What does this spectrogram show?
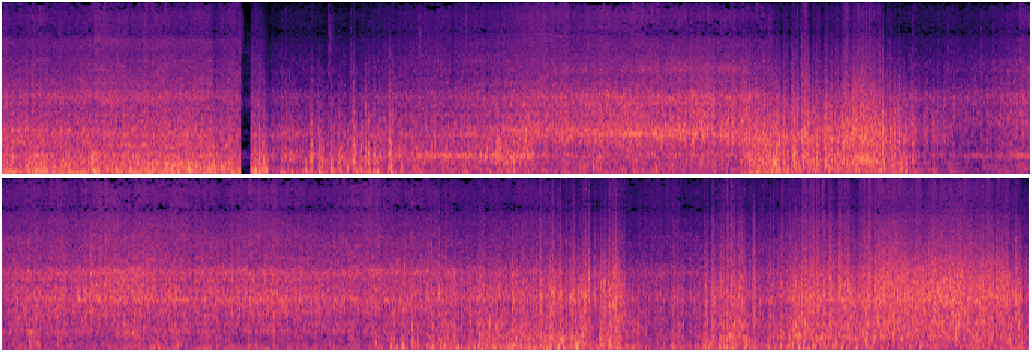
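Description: Passenger train running at speed, heard from an open coach doorway: steady rush of wheel and track noise mixed with wind on the microphone. The sound cuts out for an instant about three seconds in and eases off briefly around the middle.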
